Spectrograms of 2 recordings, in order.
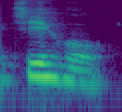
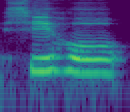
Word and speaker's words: Chiho: For example, in case of my name is Chiho, and Mm, I know in France, there is no pronunciation of H. mm, And in Africa also, mostly people cannot pronounce Chiho. mm. People say Shiho, Shio, or Chico.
